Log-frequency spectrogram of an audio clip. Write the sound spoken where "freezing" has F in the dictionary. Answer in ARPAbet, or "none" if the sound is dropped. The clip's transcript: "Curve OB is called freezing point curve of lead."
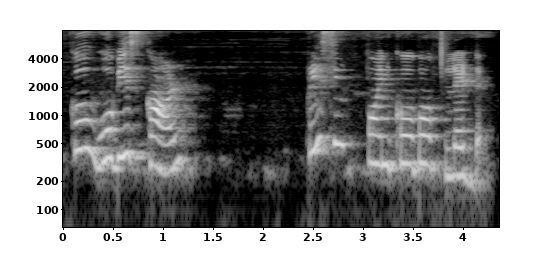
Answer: P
